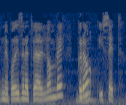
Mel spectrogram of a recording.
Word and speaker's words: Croiset: Croiset. Gerard, como suena, Croiset, no es. croissant, como decía Alberto.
